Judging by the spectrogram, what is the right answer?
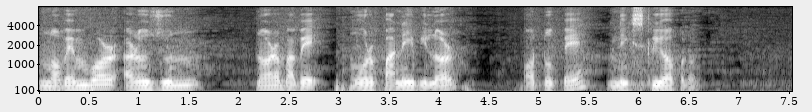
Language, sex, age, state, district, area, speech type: Assamese, male, 18-30, Assam, Morigaon, rural, read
